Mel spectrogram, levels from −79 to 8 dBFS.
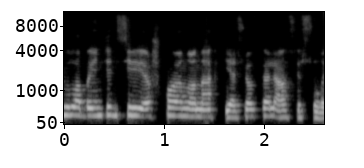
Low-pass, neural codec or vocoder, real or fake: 10.8 kHz; none; real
